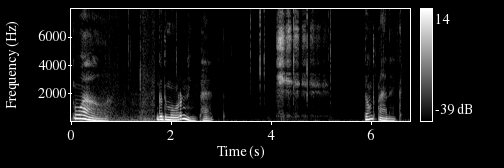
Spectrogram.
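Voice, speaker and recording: A woman voicing an imperious, seductive vampire countess in a scripted audio roleplay, poised, commanding and softly menacing. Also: on the low side, very animated, extremely slow, heavily acted. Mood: soft, possessive.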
